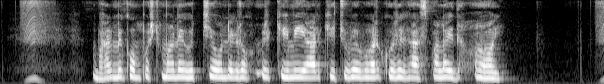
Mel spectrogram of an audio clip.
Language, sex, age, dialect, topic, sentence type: Bengali, male, 25-30, Northern/Varendri, agriculture, statement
